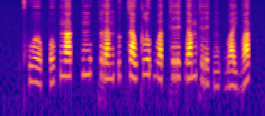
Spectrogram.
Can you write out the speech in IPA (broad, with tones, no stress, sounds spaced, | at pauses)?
kʰ w ɤː˨˩ p̚ ʔ o˦˥ k̚ ŋ a˥˩ k̚ | m o˥˩ k̚ p r a˦˥ n ʔ ɯ˦˥ k̚ s a˦˥ w k l u˥˩ ʔ b a˦˥ t̚ k r e˥˩ k̚ l a˥˩ m k r e˨˩ k̚ m o˨˩ k̚ b a˨˩ j b a˥˩ k̚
